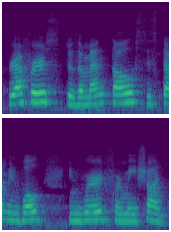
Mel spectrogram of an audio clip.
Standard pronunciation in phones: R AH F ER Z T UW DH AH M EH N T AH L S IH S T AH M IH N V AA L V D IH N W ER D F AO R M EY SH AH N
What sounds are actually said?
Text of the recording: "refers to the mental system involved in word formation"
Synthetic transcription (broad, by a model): R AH F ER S T UW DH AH M EH N T AH L S IH S T AH M IH N V AA L V D IH N W ER D F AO R M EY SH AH N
